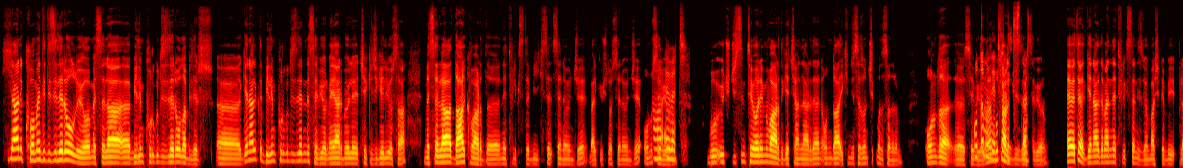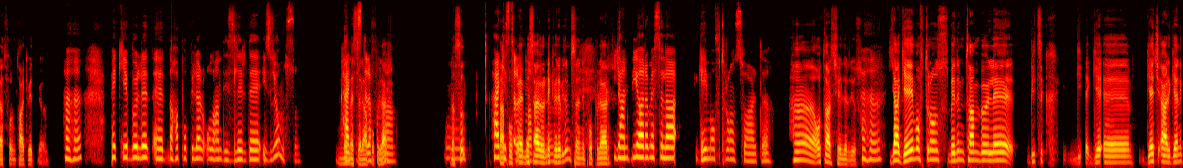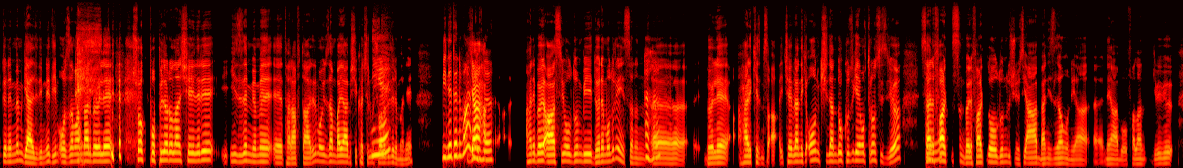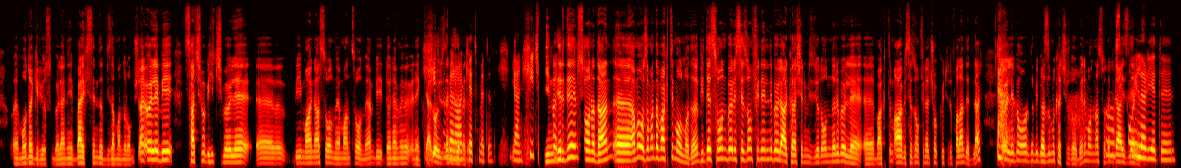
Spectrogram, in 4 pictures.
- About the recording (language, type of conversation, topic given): Turkish, podcast, Dizi spoiler’larıyla nasıl başa çıkıyorsun, bunun için bir kuralın var mı?
- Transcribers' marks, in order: lip smack; other background noise; chuckle; unintelligible speech; chuckle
